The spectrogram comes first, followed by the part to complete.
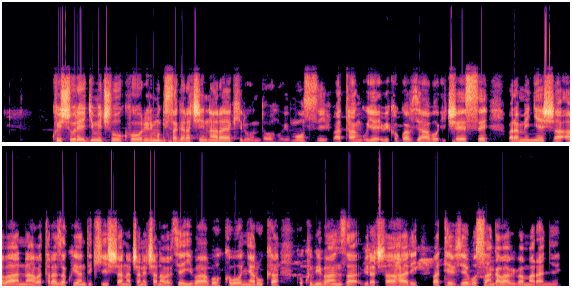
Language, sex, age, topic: Rundi, male, 25-35, education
